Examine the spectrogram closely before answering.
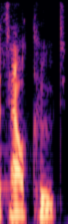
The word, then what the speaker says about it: Talkoot: do whatever as a community it's called the talcute very cool so is that how you say it is that how you say it a towel coot is that how you say your business name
